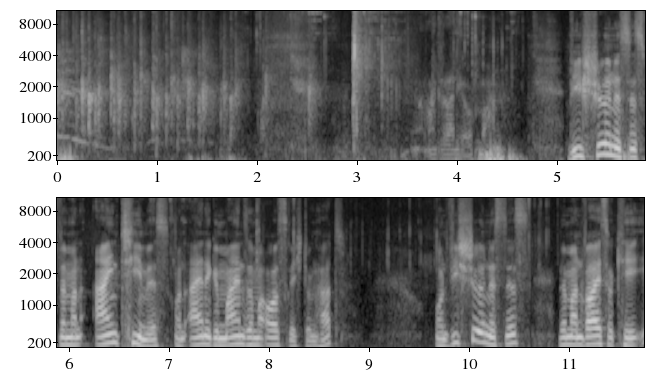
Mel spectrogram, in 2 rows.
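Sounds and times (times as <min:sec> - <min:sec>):
audience applause: 0:00.0 - 0:02.3
speech: 0:05.1 - 0:08.8, 0:09.7 - 0:11.7.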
